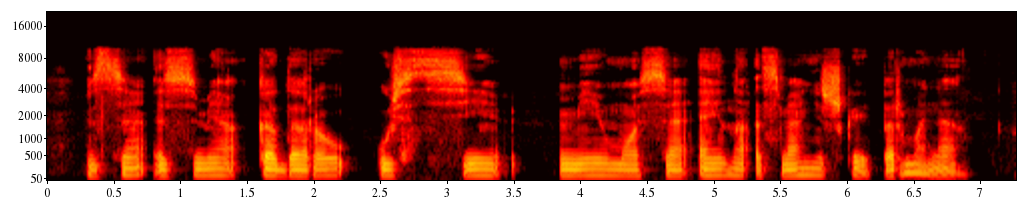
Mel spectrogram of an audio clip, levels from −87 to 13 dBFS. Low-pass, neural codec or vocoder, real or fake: 9.9 kHz; none; real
